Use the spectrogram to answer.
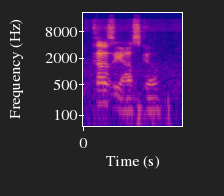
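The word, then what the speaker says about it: Kosciusko: How do you pronounce that county, though, Caleb? Is it Kosciuszko? Kosciuszko.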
